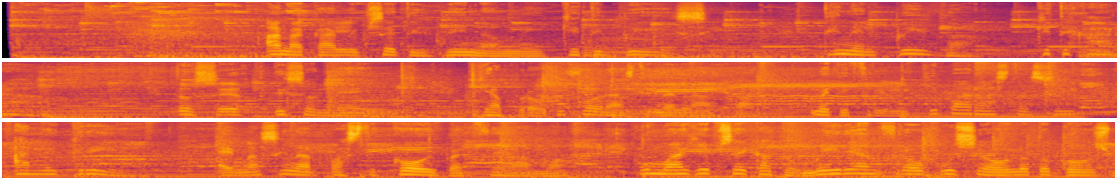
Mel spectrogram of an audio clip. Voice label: radio spot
